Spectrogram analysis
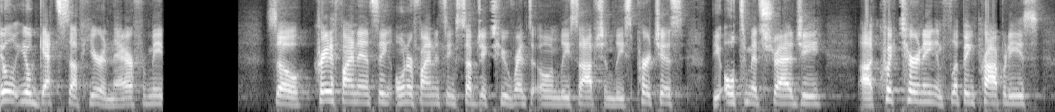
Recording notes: This was a live class recorded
